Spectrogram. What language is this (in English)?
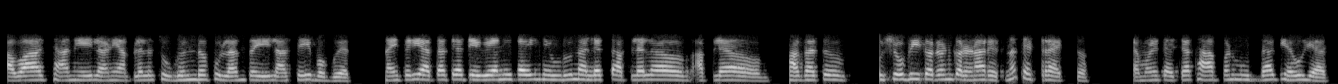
Marathi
